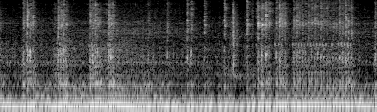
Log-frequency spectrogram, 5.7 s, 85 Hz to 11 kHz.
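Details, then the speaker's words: 2001 Harley-Davidson Sportster 883 Evo V-twin, test ride after CV carb tuning to cure hesitation, camera's own mic: deep V-twin thump pulls cleanly through each roll-on with no stumble. More power and responsive; it later died at idle. "so already this thing just feels so much better. It has so much more power and it's so much more responsive,"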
